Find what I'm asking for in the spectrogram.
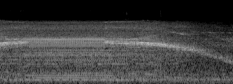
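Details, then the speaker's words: Hawkeye II aerial photography plane, brushless motor armed with the propeller removed: throttle stick gives a thin, high, steady electric whine that slides down in pitch as the unloaded motor slows. Normal operation. "And if you heard that little twiddling sound, that means that the motor is now armed. So this stick on your radio is your throttle stick. It's like giving the plane gas. So now whenever I give the plane gas, the motor is going to run."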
